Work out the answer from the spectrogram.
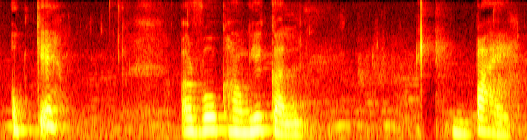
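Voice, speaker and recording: A woman's voice: medium pitch, extremely slow. A young woman chatting casually through her daily vlog at home, in a playful, talkative way. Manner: chatty, loud and playful on camera, hushed while talking to camera at night. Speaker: vlogger. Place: home, indoors. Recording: distant mic with noticeable background noise.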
